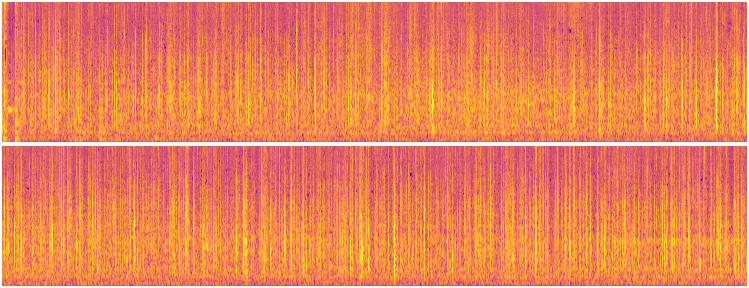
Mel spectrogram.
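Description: Steady rain falling, a dense crackle of many small drop hits with no let-up.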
